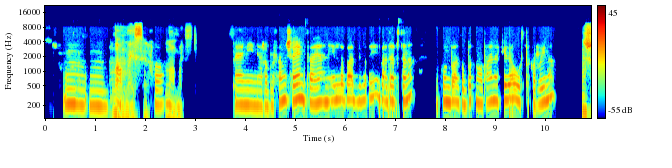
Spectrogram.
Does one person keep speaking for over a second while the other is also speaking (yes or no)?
no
